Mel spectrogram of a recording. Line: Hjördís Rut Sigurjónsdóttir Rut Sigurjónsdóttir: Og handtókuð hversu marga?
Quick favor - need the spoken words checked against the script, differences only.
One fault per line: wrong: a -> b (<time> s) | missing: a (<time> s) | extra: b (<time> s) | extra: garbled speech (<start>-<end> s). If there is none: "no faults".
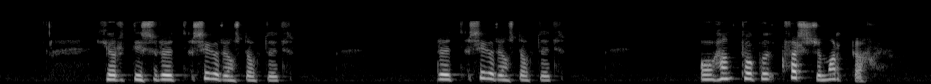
no faults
